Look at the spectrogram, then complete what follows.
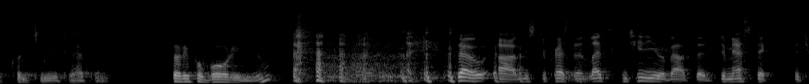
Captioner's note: laughter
